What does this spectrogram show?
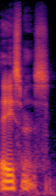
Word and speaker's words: Asmus: Asmus. It's like Asbas. Interesting. Or no, it's Abmas. But it's pronounced Asmus.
